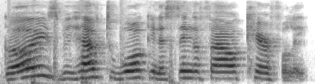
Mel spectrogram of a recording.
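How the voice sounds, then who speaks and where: A young college guy takes the lead on a risky trail, giving brisk, upbeat directions in a story drama, voiced by a woman storyteller. His voice sits fairly high and sounds lively as he keeps the group moving. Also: highs cut off, a little hiss or hum, close to an everyday voice. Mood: directing. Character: eager young college man, brave front, group leader. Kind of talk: audio drama acting.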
